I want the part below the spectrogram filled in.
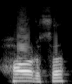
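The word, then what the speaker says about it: horse: होगा स, हो जाएगा हॉर्स। हॉर्स मिस होता है घोड़ा, ई साइलेंट होगा।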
